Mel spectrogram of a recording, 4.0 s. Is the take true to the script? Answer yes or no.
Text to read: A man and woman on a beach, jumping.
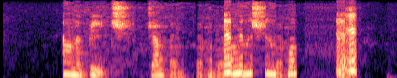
no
